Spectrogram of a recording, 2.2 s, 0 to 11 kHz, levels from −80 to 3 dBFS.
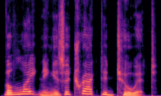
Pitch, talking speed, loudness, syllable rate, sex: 200 Hz, 165 wpm, -17 LUFS, 4.4 syllables/s, male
